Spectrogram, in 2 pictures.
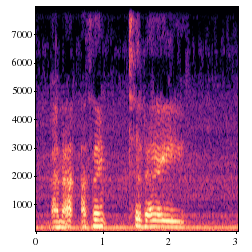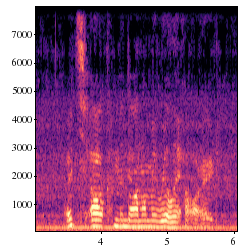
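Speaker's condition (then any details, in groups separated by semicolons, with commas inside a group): Cerebral palsy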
